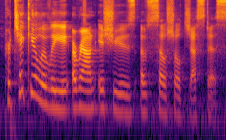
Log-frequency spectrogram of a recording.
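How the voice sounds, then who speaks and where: Loud and moderately paced, the voice has a bright, sharp tone. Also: woman. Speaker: keynote speaker, city storytelling office director. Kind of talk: keynote talk.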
